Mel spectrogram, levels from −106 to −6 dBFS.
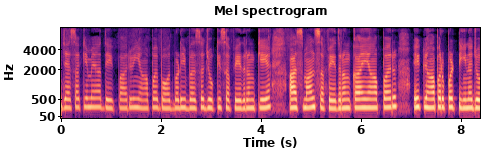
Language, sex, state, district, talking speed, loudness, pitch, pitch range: Hindi, female, Chhattisgarh, Jashpur, 245 wpm, -18 LUFS, 245 Hz, 240-255 Hz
